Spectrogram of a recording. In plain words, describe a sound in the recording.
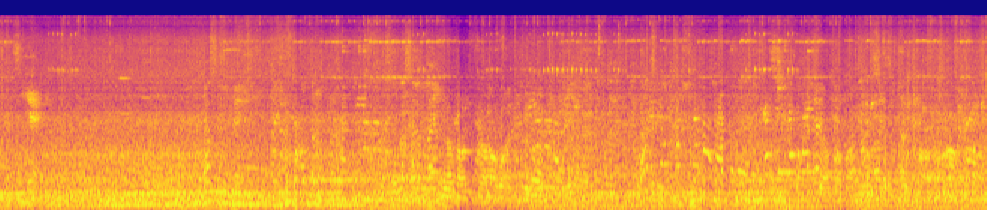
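A vehicle engine rumbles steadily while driving along a street.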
